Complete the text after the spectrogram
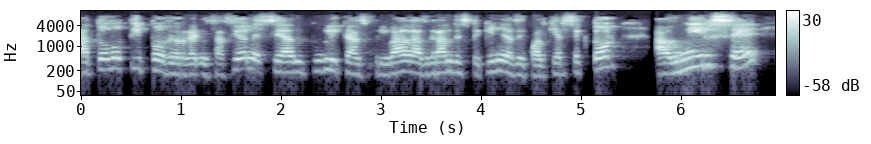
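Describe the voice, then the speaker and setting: Swiss woman w/ mexican-ish accent, kinda low voice, lots of ums and restarts, dull lo-fi call audio. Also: animated, measured pace, darkish tone. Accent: Mexican-tinged Spanish. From Switzerland. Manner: hesitant, many fillers and restarts. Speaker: foundation director, guest. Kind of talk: live online interview.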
